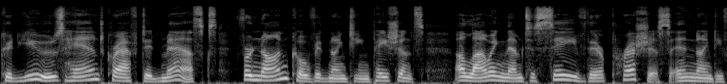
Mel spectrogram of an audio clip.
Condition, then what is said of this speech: No condition.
